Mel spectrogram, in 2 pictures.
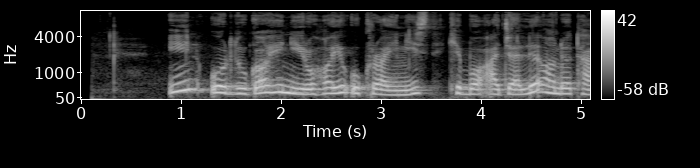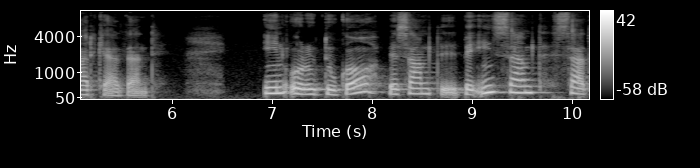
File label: camp voice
